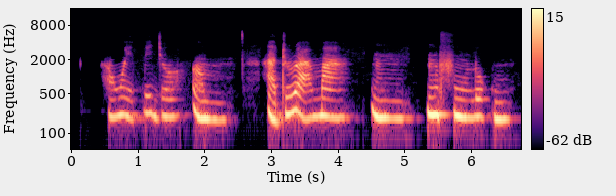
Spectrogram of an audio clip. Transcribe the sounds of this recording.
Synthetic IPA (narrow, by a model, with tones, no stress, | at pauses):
a˨w̃ɔ̃˧e˨k͡pe˦d͡ʒɔ˧˦˨ | m˨ | a˨du˨˦ɾa˦˨˦mã˦˨ | n̩˦fũ˦˧˦lo˦kũ˧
